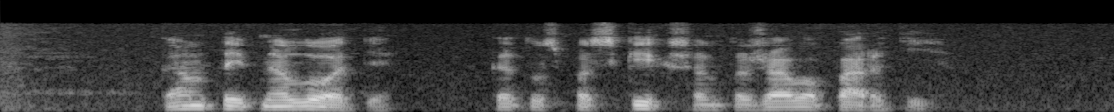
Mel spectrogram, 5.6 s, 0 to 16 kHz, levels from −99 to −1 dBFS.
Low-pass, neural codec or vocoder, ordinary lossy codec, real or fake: 7.2 kHz; none; MP3, 96 kbps; real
